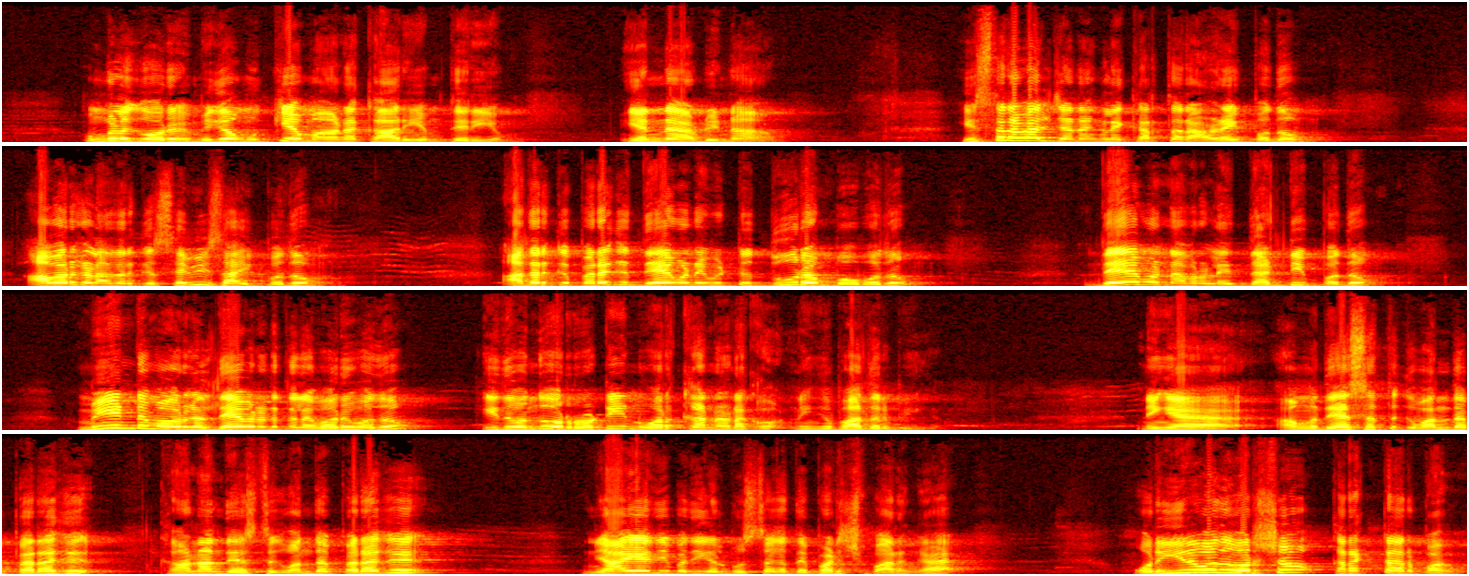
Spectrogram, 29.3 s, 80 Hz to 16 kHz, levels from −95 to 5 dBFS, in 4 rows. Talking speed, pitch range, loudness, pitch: 110 wpm, 210-275 Hz, -16 LUFS, 240 Hz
